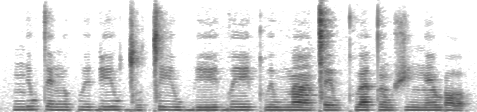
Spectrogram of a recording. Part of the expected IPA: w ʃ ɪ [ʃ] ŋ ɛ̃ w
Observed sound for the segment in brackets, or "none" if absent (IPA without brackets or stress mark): none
